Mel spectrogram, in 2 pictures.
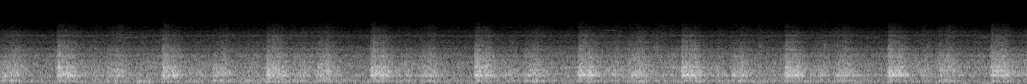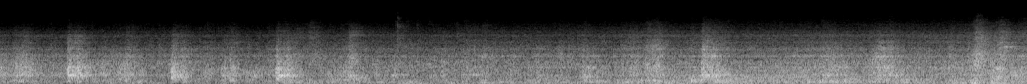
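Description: Interior of an E531-series electric train running between stations: a steady rumble with the wheels clacking over rail joints about once a second. The clacking grows less distinct in the last few seconds.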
